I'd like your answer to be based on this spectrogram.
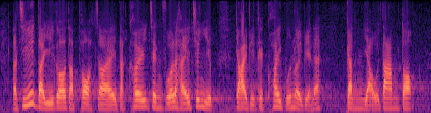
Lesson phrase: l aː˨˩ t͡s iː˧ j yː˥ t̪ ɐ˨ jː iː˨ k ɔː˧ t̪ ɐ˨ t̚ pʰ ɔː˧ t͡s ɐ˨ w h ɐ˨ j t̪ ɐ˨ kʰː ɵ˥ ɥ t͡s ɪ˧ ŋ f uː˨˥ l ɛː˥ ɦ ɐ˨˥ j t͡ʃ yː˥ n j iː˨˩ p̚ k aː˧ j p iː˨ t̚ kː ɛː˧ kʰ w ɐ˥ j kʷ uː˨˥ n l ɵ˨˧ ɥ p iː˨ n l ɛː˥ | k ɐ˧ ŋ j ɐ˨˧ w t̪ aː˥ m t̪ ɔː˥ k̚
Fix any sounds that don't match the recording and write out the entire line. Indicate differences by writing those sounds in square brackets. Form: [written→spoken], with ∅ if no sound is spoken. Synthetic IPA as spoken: l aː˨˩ t͡s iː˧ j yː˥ t̪ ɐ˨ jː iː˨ k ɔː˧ t̪ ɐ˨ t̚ pʰ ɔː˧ t͡s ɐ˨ w h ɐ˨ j t̪ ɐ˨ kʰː ɵ˥ ɥ t͡s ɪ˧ ŋ f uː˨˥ l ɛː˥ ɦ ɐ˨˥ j t͡ʃ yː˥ n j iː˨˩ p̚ k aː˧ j p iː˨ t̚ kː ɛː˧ kʰ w ɐ˥ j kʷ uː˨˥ n l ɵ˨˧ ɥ p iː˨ n l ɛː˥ | k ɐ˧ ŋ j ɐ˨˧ w t̪ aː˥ m t̪ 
